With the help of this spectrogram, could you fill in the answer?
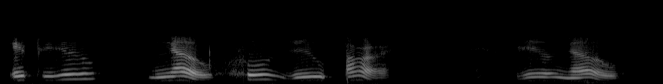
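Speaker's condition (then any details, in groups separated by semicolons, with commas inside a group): Tongue cancer; feeding tube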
